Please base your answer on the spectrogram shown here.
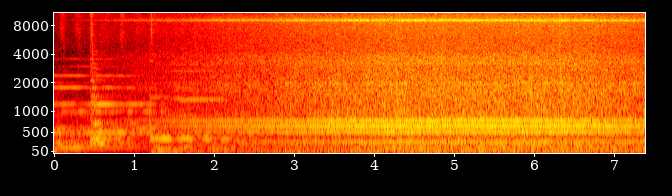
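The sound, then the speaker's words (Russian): A helicopter comes down at a military facility in New Mexico. Its engine whine and rotor drone hold steady tones that slowly grow louder, with a few short knocks near the start. “Вертолет поднял в воздух облако пыли и опустился на территории”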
